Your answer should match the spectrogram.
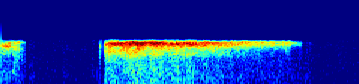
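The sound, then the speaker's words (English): A person exhales a steady, drawn-out "shh" hiss lasting over a second, preceded by a very short breathy burst, as part of a breathing exercise. It is even, with no other sounds around it. “We release those emotions with the sound shh, S H H H.”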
